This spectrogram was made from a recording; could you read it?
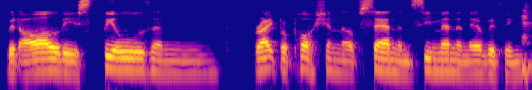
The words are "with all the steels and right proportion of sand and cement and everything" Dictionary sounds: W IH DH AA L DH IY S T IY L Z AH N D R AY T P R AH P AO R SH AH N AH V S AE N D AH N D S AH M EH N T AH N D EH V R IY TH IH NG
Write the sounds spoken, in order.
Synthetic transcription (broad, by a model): W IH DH AA L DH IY S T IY L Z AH N R AY T P R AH P AO SH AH N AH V S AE N AH N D S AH M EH N AH N EH V R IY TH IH NG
